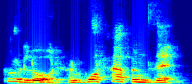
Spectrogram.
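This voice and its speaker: Man acting a high-voiced, astonished magistrate. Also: animated, a little slow, dull audio. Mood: shocked. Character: excitable, easily astonished male magistrate in a comic courtroom. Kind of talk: comic courtroom radio play acting.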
